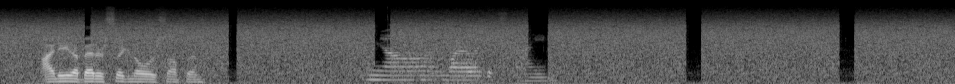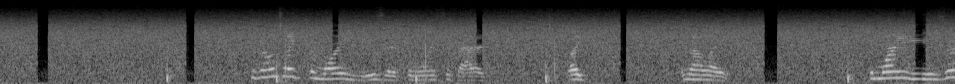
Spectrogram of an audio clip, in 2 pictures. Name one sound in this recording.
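A handheld radio hisses with steady static, broken by brief dropouts.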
